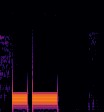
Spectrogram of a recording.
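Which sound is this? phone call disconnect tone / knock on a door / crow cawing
phone call disconnect tone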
